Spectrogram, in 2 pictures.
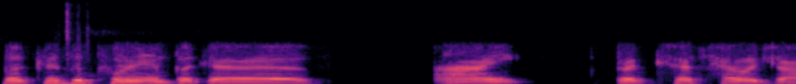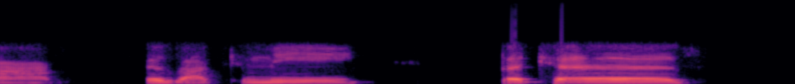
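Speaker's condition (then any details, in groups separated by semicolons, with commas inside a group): Down syndrome; describes self as very capable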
